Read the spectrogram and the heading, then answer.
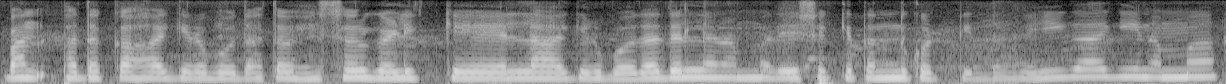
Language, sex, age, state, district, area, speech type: Kannada, female, 18-30, Karnataka, Dakshina Kannada, rural, spontaneous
